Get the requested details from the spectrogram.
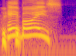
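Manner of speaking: very high-pitched voice. Imitating a north side caller's greeting: imitating Eddie the caller. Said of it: "Eddie on the north side sounds like Jesse Rogers".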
